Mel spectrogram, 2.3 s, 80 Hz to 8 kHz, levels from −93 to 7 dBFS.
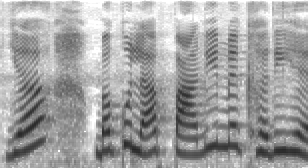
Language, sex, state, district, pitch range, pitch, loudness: Hindi, female, Jharkhand, Ranchi, 275-360 Hz, 300 Hz, -15 LUFS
